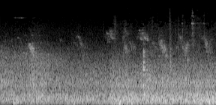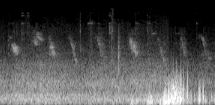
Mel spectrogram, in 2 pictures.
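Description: Small birds chirping outdoors, many short, quick, falling chirps repeated throughout, over a faint steady background noise, with a brief louder rush of noise near the end.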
